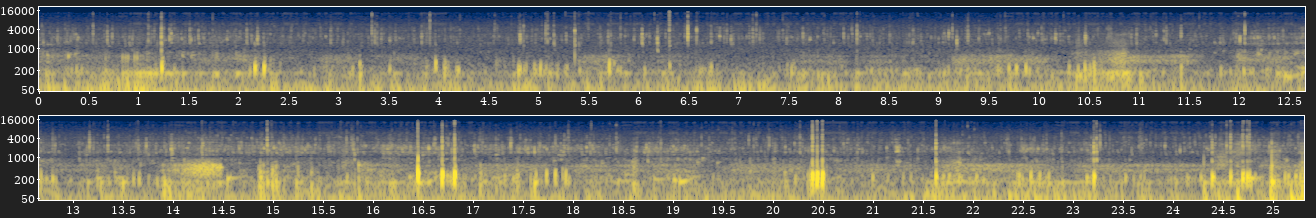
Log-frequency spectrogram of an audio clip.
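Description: Muffled underwater sound picked up by a camera below the surface: water sloshing and gurgling, with a steady low rumble and many small scattered clicks and crackles. A few sharper, louder knocks come in the second half.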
